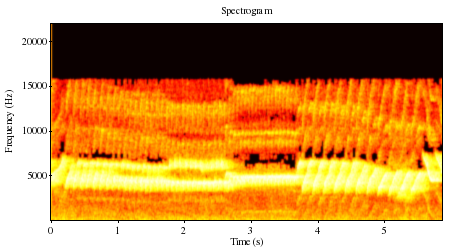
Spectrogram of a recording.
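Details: Strong, long canary song meant to attract females for mating and breeding: a steady high rolled trill holds level, then changes to a run of quick, separate descending notes near the end.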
